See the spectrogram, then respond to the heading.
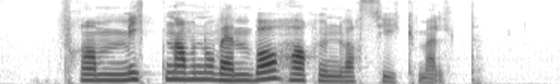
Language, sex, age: Norwegian, female, 49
